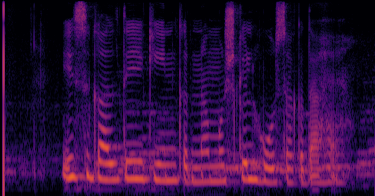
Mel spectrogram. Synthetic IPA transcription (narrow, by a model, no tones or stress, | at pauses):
ɪsɡəlt̪eːjəkiːnkəɾnaːmʊʃkɪlɦoːsəkd̪a̰ːɦɛː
